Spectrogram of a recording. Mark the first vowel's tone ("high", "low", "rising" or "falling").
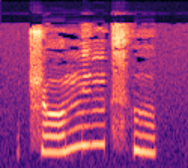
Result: rising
